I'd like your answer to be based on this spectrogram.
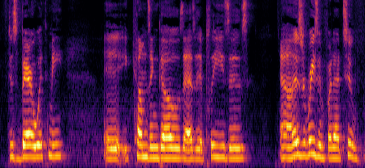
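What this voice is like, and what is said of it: Slightly raspy voice. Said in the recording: “my voice is a little raspy.”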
